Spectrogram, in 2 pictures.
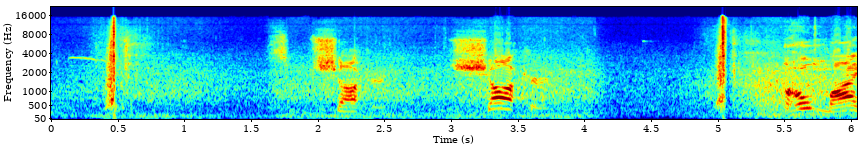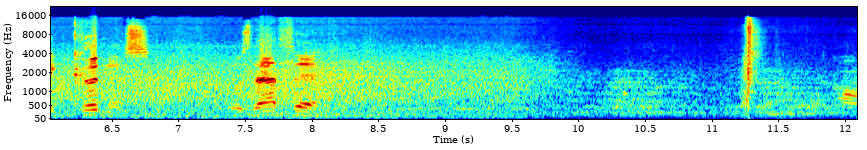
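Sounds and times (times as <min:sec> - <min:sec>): faint outdoor rushing noise: 0:00.0 - 0:12.0.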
